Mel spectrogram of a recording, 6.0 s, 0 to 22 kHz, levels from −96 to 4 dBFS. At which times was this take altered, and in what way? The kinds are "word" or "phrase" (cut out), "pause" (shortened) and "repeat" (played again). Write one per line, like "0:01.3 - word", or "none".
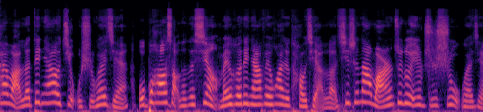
0:01.6 - pause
